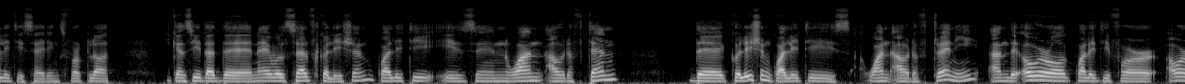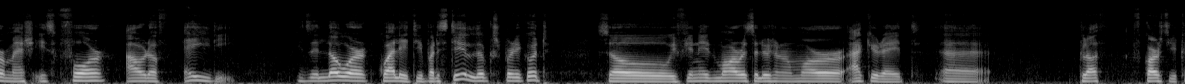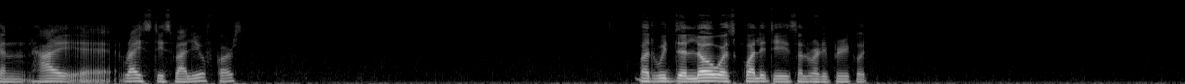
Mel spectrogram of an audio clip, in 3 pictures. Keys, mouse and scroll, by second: 7.8 scroll down 1, 8.0 middle click, 8.4 a, 8.5 middle click, 10.2-10.5 scroll up 1, 10.5 middle click, 12.2 shift+middle click, 12.5 middle click, 26.4-27.2 scroll down 1, 27.2 shift+middle click, 29.0-29.4 scroll up 1, 29.5 middle click, 30.2 middle click, 35.2 middle click.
